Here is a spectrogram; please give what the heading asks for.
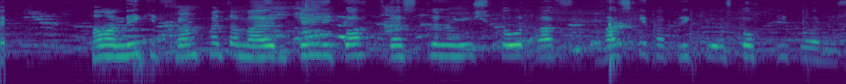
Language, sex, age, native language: Icelandic, female, 60-69, Icelandic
